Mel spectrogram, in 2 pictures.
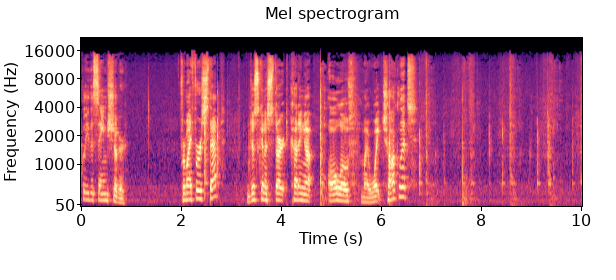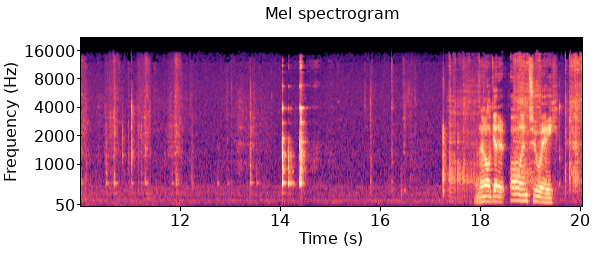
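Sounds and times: knife chopping on cutting board: 6.1 - 12.1.

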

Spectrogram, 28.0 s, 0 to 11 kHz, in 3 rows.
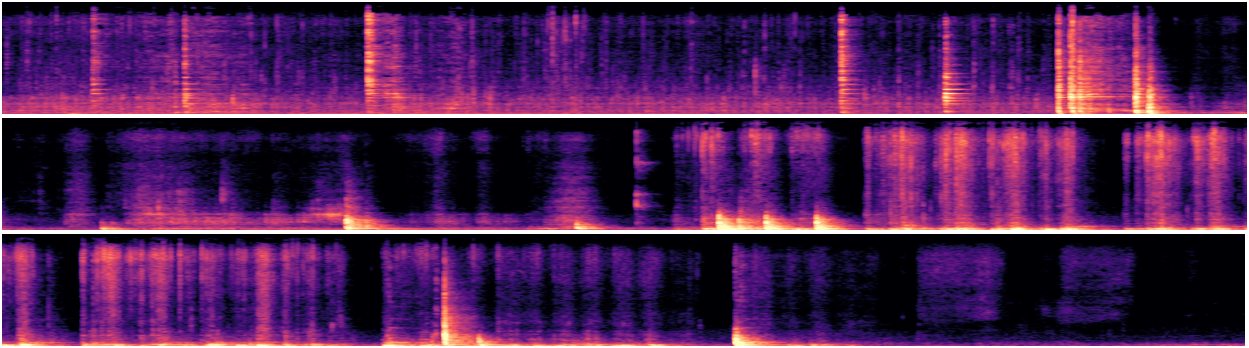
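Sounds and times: walnuts crunching under rolling pin: 14.4 - 21.1.

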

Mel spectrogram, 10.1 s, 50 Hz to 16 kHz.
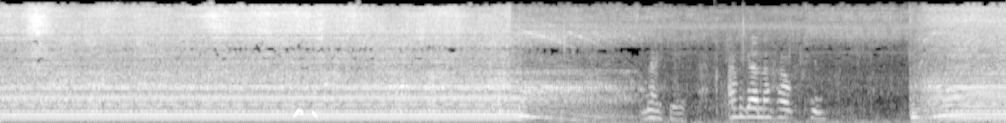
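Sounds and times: pressure washer motor humming: 0.0 - 6.6, 9.1 - 10.0
water spray hissing: 0.0 - 10.0.

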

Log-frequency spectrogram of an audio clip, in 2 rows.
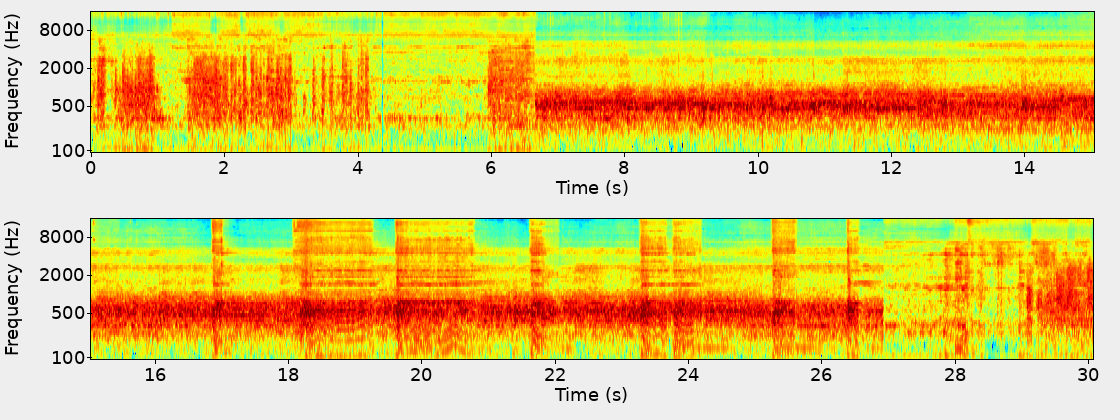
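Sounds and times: welding arc crackling and hissing: 0.0 - 30.0.

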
